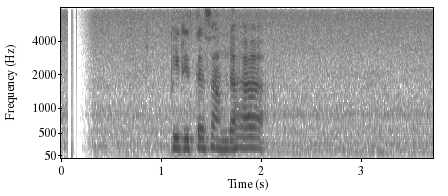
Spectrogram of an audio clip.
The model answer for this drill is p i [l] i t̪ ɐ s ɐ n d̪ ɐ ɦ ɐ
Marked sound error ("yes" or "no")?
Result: yes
